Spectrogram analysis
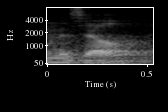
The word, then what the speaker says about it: Maazel: pronounced mizelle right mizelle rhymes with gazelle yeah you'll never forget it uh we're here today with mazzell and she's going to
